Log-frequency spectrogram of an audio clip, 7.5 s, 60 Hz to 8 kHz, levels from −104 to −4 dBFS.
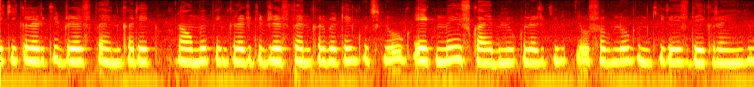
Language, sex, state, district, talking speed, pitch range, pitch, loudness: Hindi, female, Bihar, Begusarai, 260 wpm, 250-265 Hz, 260 Hz, -16 LUFS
